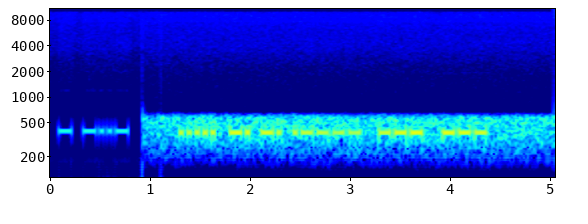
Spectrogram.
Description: Morse code, heard as a keyed tone, about 32 wpm, spaced as for 27 wpm, 380 Hz. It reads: 5NN 1OO
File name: 2016 arrl dx cw / 2016-ARRL-DX-CW-K5TR- - 0-26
